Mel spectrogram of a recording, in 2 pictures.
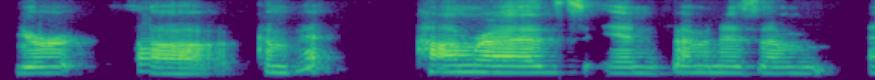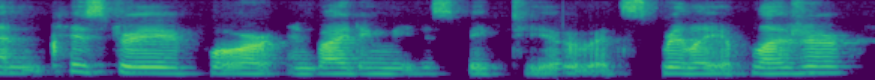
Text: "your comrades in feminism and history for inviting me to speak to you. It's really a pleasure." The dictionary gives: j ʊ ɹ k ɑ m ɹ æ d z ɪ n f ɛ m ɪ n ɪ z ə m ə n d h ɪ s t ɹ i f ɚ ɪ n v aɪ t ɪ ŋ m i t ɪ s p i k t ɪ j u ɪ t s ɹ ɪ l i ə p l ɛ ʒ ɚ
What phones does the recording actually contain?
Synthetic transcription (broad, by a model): j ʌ ɹ k ɑ m ɹ æ d z ɪ n f ɛ m ɪ n ɪ z ə m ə n h ɪ s t ɹ i f ɚ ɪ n v aɪ t ɪ ŋ m i t ɪ s p i k t ɪ j u ɪ t s ɹ ɪ l i ə p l ɛ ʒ ɚ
